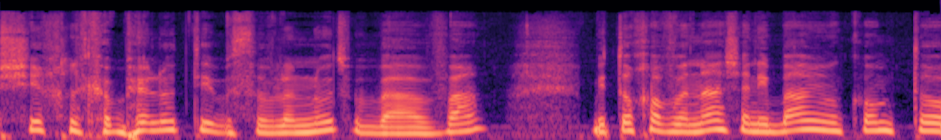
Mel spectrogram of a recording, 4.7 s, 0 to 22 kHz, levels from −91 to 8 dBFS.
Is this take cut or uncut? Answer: uncut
